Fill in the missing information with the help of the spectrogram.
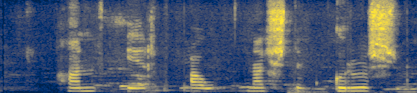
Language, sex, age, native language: Icelandic, male, 7, Icelandic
